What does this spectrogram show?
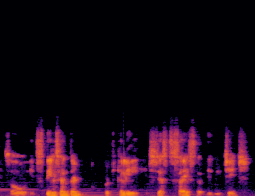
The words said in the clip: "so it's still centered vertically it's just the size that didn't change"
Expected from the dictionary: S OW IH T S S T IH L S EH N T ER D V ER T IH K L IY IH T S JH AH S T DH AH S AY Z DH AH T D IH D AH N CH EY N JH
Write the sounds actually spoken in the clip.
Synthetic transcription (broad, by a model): S OW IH T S S T IH L S EH N T ER D P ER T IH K L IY IH T S JH AH S T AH S AY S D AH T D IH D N CH EY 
